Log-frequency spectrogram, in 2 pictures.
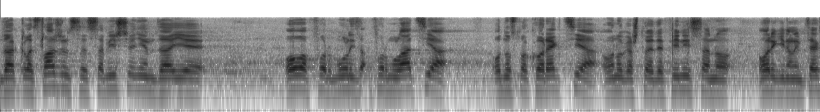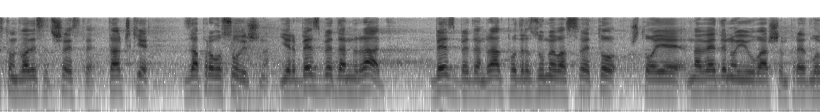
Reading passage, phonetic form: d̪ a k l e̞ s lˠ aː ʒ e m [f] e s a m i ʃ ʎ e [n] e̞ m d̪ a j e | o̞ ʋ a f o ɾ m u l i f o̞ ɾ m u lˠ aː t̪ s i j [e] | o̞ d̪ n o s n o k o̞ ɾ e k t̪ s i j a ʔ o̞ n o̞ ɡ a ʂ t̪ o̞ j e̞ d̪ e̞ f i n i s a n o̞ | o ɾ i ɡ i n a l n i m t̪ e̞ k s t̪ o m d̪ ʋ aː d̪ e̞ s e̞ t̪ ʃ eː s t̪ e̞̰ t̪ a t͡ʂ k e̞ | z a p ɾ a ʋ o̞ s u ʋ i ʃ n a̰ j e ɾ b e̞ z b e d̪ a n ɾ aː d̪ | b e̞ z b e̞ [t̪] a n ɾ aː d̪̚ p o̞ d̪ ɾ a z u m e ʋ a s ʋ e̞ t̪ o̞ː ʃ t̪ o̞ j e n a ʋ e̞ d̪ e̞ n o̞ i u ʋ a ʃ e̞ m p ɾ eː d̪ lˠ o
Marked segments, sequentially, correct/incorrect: incorrect: s, incorrect: ɲ, incorrect: a, incorrect: d̪

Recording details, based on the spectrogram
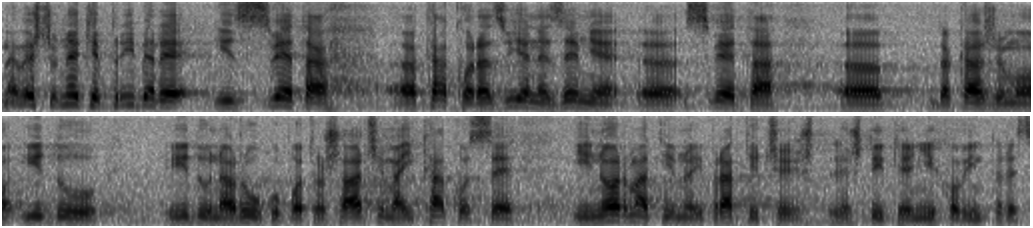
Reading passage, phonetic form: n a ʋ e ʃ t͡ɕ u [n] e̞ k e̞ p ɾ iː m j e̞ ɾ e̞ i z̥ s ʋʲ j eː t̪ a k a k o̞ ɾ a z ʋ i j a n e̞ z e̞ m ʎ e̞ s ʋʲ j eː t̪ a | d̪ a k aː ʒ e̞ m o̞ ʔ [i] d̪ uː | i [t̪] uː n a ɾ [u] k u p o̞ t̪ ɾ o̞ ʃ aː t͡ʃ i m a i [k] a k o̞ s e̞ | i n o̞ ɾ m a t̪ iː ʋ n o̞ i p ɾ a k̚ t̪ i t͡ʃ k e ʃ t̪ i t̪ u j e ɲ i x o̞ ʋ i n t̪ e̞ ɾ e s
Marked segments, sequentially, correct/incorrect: correct, correct, incorrect: d̪, incorrect: uː, correct

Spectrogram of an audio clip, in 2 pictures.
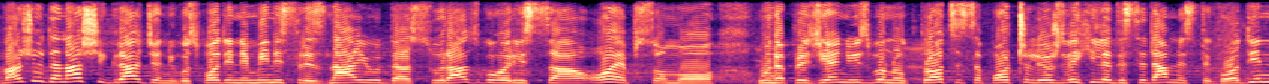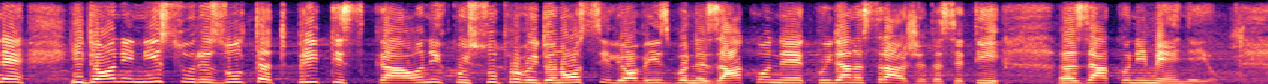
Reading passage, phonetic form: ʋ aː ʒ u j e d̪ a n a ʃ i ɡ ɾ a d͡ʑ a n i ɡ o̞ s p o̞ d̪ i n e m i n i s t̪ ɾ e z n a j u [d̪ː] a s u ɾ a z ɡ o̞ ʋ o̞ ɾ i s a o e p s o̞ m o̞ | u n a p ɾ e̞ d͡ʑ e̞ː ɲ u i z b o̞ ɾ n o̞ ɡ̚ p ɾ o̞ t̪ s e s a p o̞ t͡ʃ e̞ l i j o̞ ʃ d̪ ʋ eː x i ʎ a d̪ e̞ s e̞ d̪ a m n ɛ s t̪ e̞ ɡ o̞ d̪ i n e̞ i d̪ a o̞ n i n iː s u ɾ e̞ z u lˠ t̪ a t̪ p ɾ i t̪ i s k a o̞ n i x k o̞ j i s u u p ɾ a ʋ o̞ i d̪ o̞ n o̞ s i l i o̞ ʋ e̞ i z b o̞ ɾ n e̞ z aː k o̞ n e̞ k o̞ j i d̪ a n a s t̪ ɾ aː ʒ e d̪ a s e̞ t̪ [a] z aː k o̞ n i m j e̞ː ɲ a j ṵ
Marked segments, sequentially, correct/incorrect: incorrect: d̪, incorrect: i

